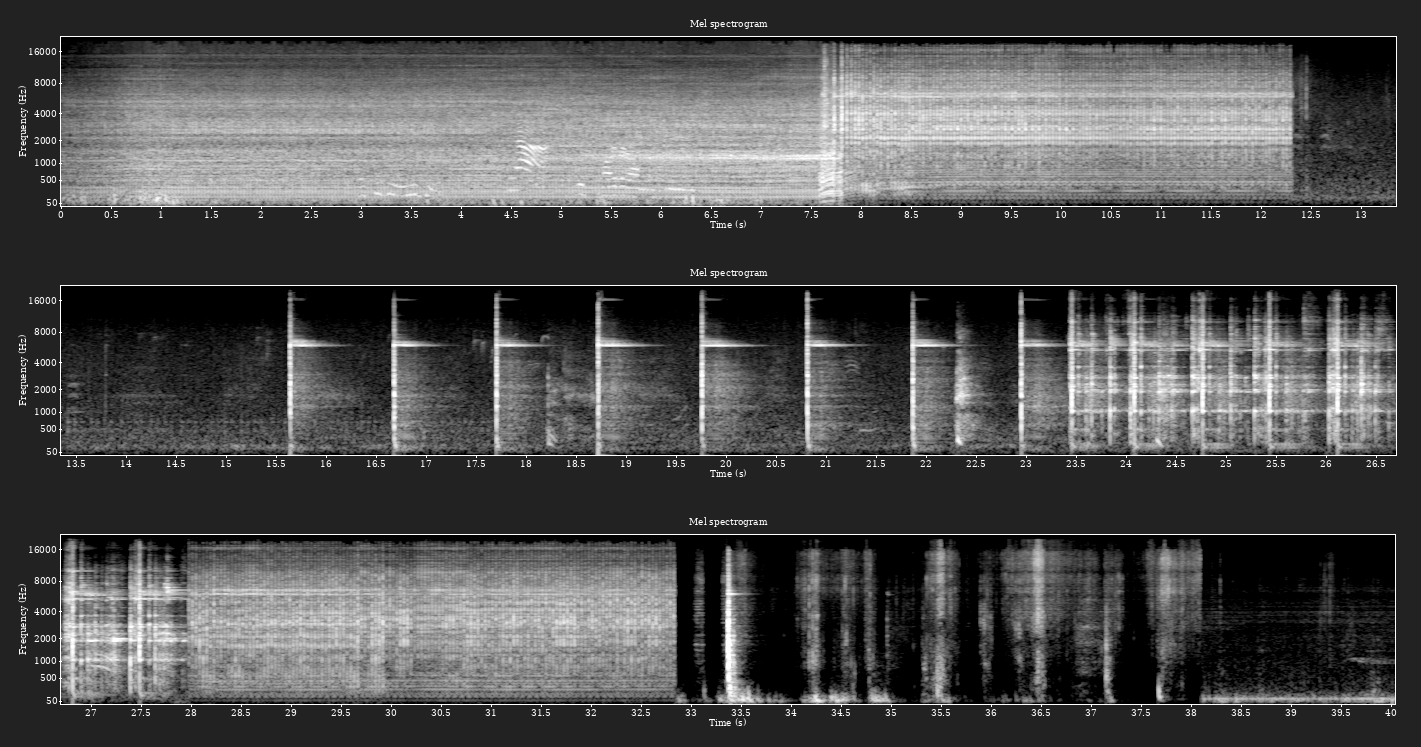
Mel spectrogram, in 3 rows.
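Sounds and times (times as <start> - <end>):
ringing metal-on-metal blows: 15.7 - 17.2, 17.8 - 18.2, 18.8 - 22.4, 23.0 - 28.2
metal clanks: 23.0 - 28.3.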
